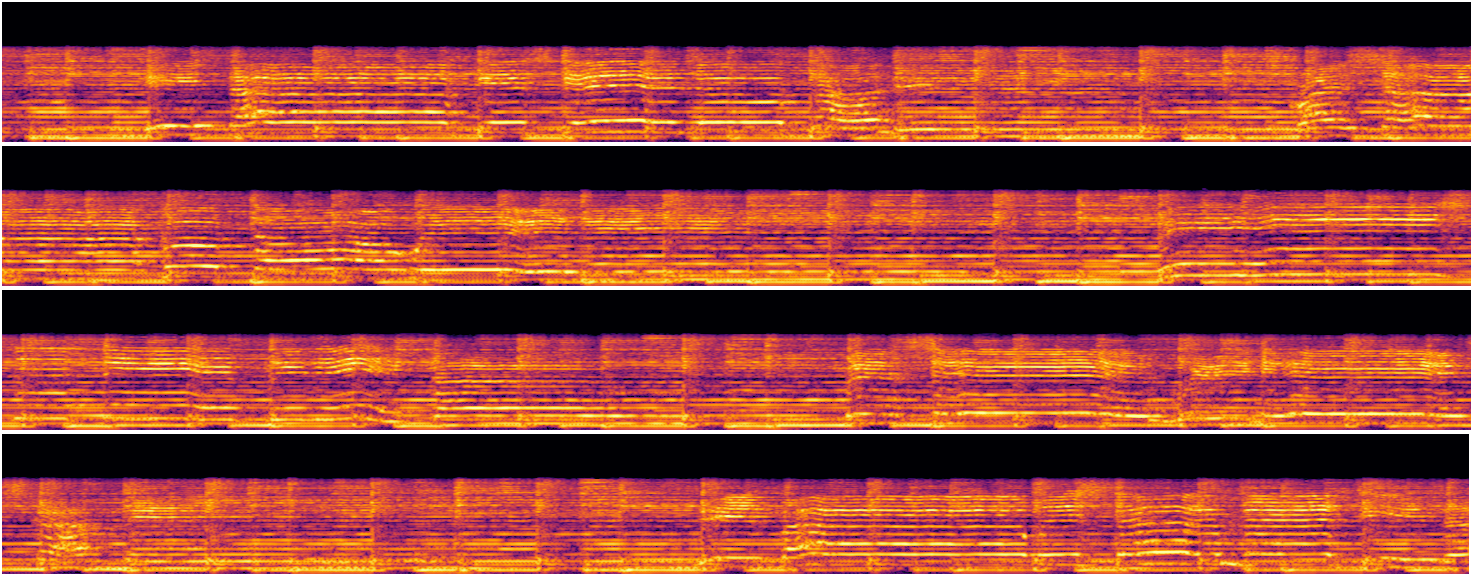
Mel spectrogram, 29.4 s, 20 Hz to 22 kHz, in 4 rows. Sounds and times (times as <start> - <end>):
Music: 0.0 - 29.3
Male singing: 0.7 - 5.5, 6.4 - 11.2, 13.1 - 18.2, 18.9 - 23.7, 25.5 - 29.3.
